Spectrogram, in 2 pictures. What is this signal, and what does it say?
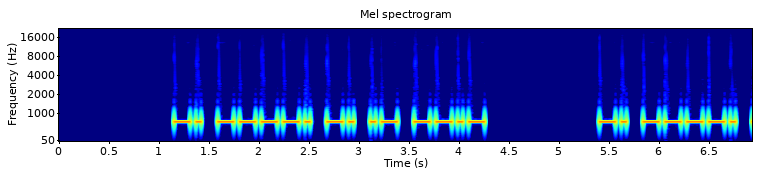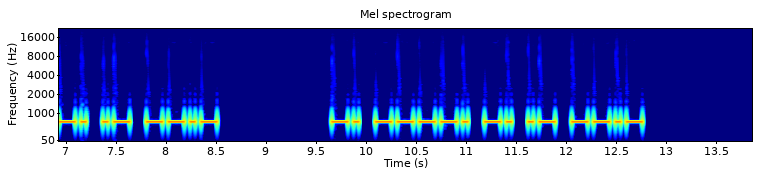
Morse code, heard as a keyed tone, about 22 wpm, 700 Hz. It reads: N9NAQ N9NAQ N9NAQ
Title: USA Call Signs - 5 Characters - Repeated 3x - 22wpm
